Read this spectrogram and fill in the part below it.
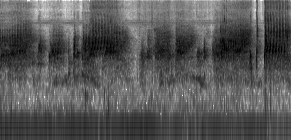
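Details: Several male quails, all males, crowing together in a cage: harsh, buzzy bursts that overlap and repeat every second or so, over a low steady hum; the crow is used to tell males from females.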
